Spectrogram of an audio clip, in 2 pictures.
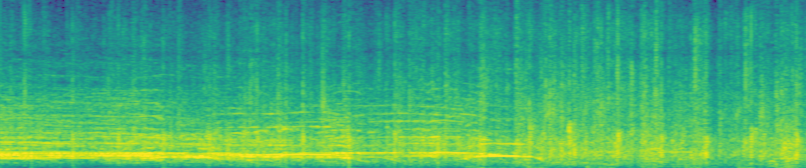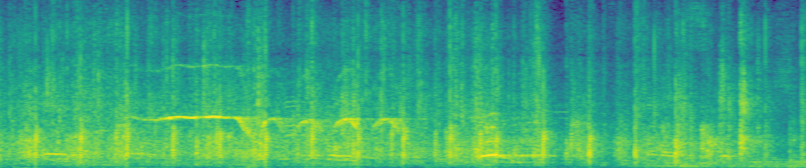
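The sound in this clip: Audience applause and cheering for a family member of the speaker, loud at first with whistles and whoops, then easing into lighter, scattered clapping.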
